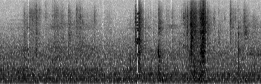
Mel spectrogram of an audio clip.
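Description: A plastic wrapper crinkles as it is torn open.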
